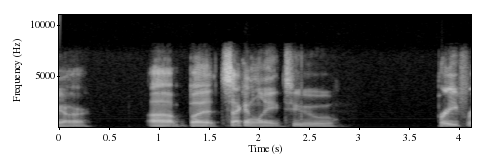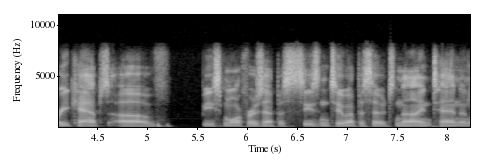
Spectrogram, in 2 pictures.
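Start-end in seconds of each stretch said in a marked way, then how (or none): none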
